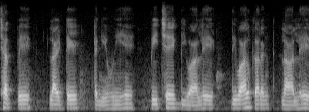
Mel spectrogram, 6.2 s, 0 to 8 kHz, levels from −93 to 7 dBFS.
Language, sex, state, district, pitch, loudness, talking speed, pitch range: Hindi, male, Uttar Pradesh, Lalitpur, 110 Hz, -21 LUFS, 145 wpm, 105-115 Hz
